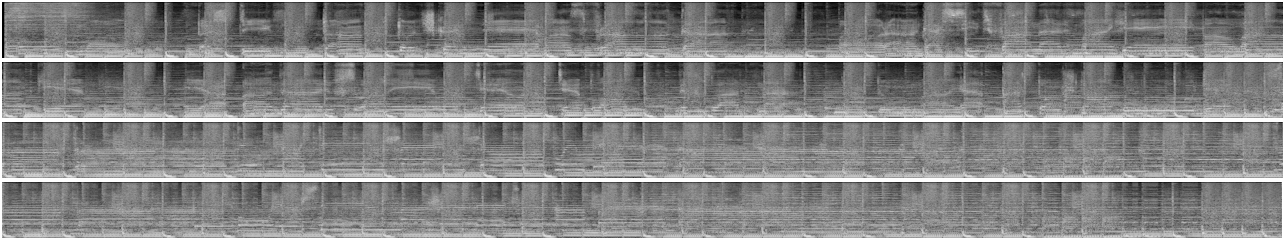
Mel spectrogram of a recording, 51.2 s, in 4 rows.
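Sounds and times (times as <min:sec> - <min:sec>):
lyrical post-punk track: 0:00.0 - 0:51.2.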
